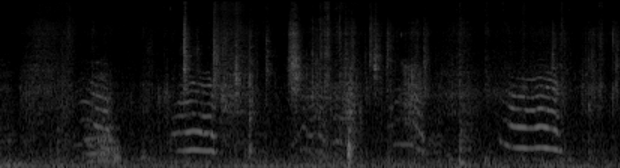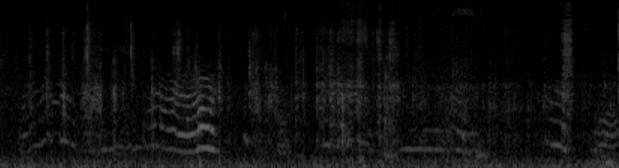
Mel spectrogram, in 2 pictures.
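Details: Motherless puppies during hand-feeding give short, wavering high whines in scattered bursts, a few seconds apart, over a steady background hiss and some handling noise.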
